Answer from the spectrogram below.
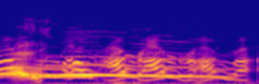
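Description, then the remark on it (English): A person's voice imitates a werewolf howl, a long, loud, sustained wail with a slowly falling pitch and wavering, talk-like inflections, for a couple of seconds. “like a werewolf trying to talk.”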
